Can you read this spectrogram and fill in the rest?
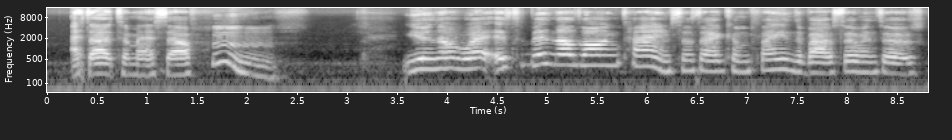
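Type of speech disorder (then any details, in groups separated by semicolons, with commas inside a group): Bulbar dysarthria; bulbar onset ALS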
